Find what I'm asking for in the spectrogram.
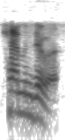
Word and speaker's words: Tamandua: Am I pronouncing that right? – Yeah, we say Tamandua.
